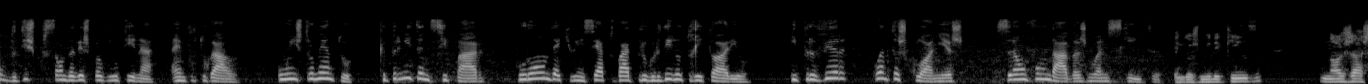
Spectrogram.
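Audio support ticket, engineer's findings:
Noise suppressor artifacts, throughout: the room noise, sitting about 20 dB below speech, is pulled down by about 18 dB in the gaps and returns under speech. Per-band gains switch frame to frame. Probable component: the suppressor stage.

Speech cut by the noise suppressor, 1.72–2.11 s, right after "dispersão da vespa volutina": the suppressor misjudged low-level speech energy as noise and attenuated it by as much as about 12 dB. Roughly a tenth of a second in total sounds swallowed or faint.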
